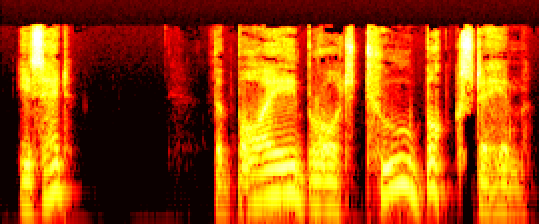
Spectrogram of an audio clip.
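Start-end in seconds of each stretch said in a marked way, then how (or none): none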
